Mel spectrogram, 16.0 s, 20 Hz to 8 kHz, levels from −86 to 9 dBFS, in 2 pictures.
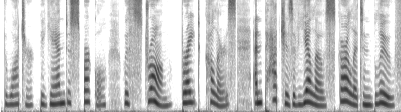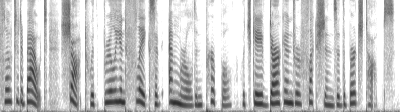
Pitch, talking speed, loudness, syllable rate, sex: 250 Hz, 125 wpm, -18 LUFS, 3.7 syllables/s, female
